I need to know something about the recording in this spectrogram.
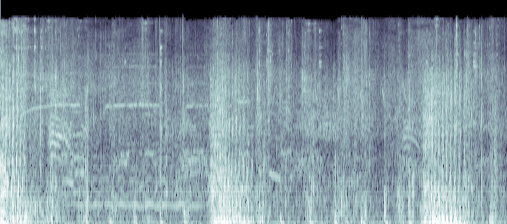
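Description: Horse hooves clop on dirt at a slow walk.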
